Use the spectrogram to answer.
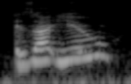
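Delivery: a tentative, lightly nervous check; nervous call. A narrator's reading. Brother checking if his sister is there, nervously. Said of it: "Dib nervously calls".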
